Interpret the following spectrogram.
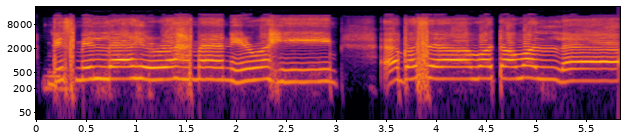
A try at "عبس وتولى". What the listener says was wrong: ابس نہیں بیٹا, حرف عین ہے یہاں پر, اور عین کہاں سے ادا ہوتا ہے آپ کو معلوم ہے, وہاں سے ادا کیجیے. عبس وتولى اس طرح سے پڑھیں.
